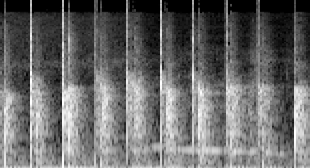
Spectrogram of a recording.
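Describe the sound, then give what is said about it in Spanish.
Hand clapping, about nine sharp, evenly spaced claps at a steady, moderate pace. The claps are loud and heard alone, with no talk over them. “Lo aplaudimos.”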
